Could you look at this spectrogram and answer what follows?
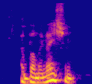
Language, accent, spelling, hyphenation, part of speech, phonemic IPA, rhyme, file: English, Southern England, abomination, a‧bo‧mi‧na‧tion, noun, /əˌbɒ.mɪˈneɪ.ʃən/, -eɪʃən, LL-Q1860 (eng)-abomination.wav
- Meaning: 1. An abominable act; a disgusting vice; a despicable habit 2. The feeling of extreme disgust and hatred 3. A state that excites detestation or abhorrence; pollution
